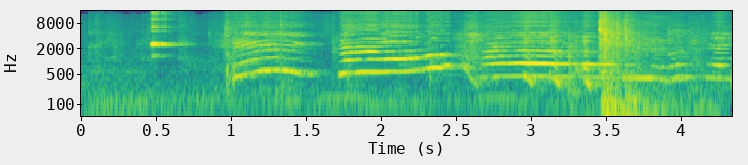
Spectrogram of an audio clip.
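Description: A young woman greets someone cheerfully nearby.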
